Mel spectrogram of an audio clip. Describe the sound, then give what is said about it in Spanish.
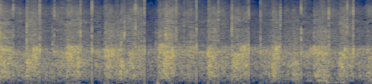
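Audience applause: dense, steady clapping from many hands continues throughout at a fairly loud level. “para quien pido un fuerte aplauso, por favor”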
